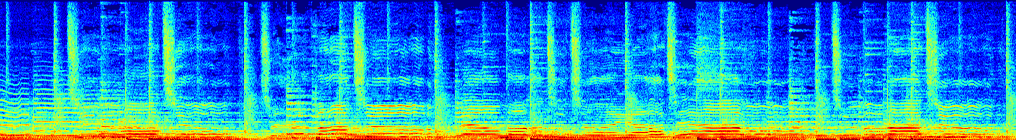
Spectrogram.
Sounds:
Music, Gospel music

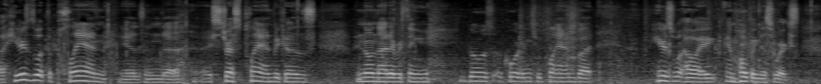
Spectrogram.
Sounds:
Speech

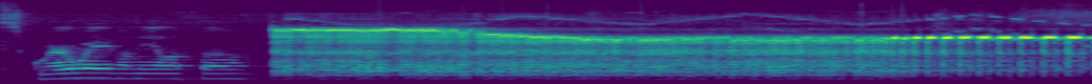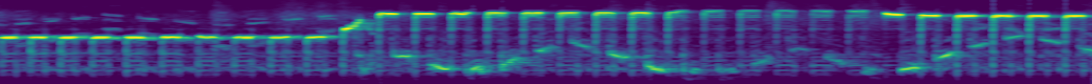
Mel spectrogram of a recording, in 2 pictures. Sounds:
Music, Speech, Synthesizer, Musical instrument, Piano, Keyboard (musical)

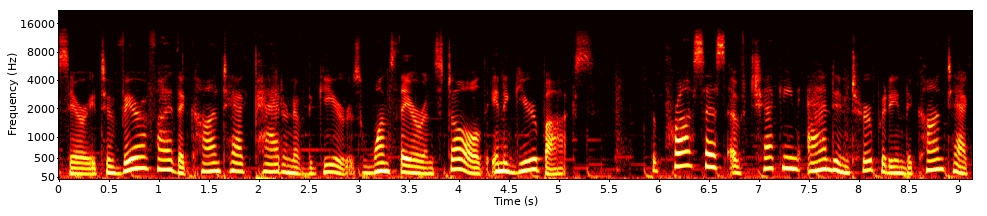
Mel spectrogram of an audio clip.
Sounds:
Music, Speech

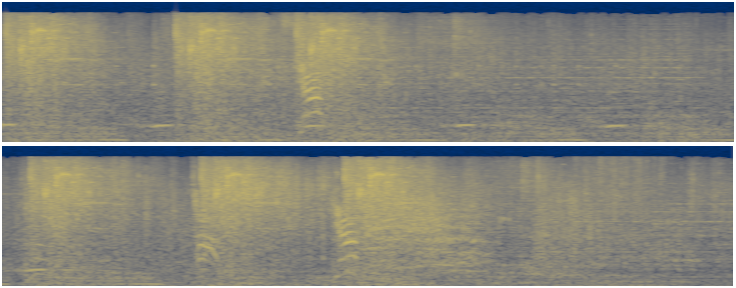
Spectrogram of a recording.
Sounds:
Speech, Music

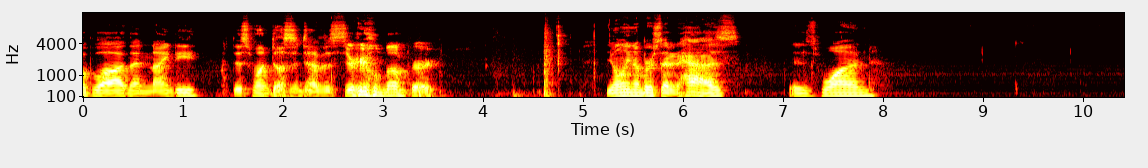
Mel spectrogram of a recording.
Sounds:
Speech

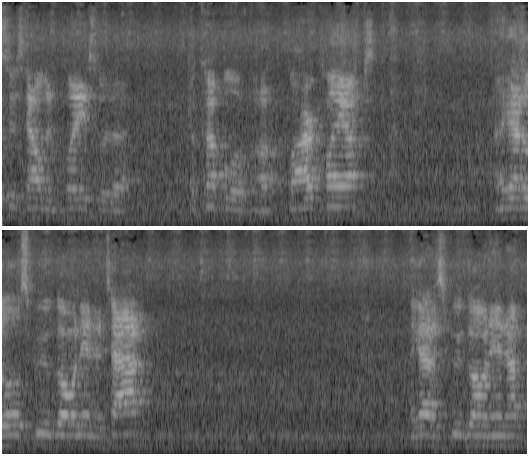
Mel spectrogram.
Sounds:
Speech

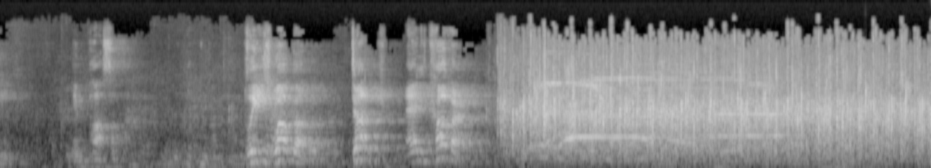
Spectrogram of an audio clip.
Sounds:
Speech

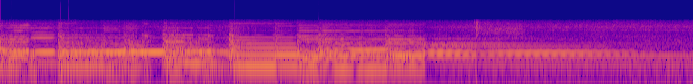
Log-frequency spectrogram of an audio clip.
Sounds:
Guitar, Music, Musical instrument

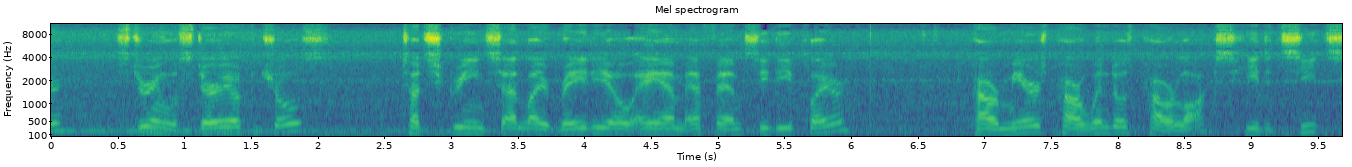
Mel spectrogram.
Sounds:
Car, Speech, Vehicle

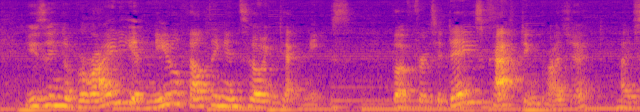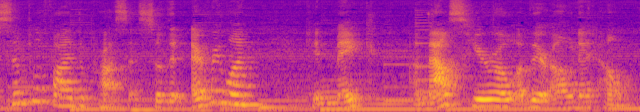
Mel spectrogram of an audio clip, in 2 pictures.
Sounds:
Speech, Music

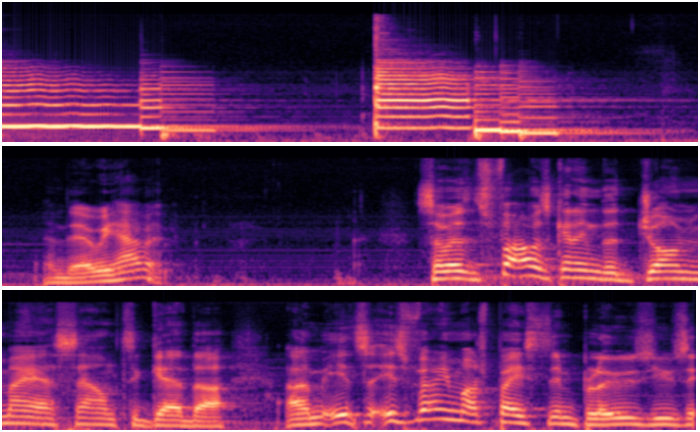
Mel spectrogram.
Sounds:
Musical instrument, Guitar, Plucked string instrument, Speech, Music

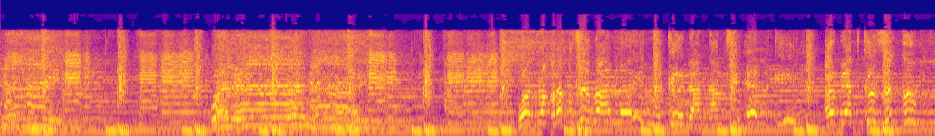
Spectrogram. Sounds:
Rhythm and blues, Music, Soul music

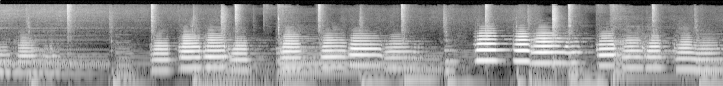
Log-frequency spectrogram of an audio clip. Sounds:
Trumpet, Music

